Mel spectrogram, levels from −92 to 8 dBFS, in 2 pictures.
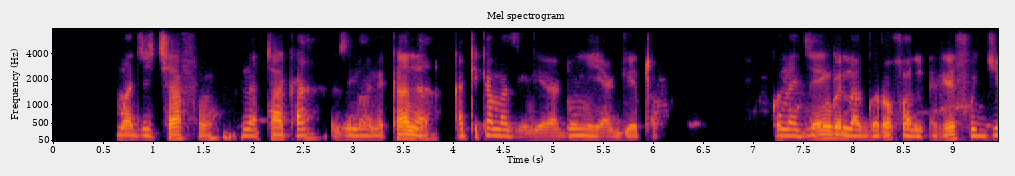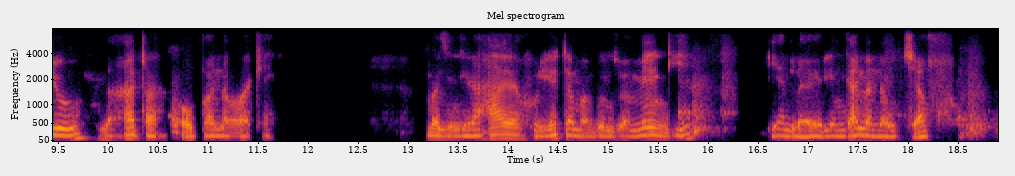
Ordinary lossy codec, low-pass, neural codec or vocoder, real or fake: Opus, 32 kbps; 7.2 kHz; codec, 16 kHz, 2 kbps, X-Codec, HuBERT features, trained on general audio; fake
